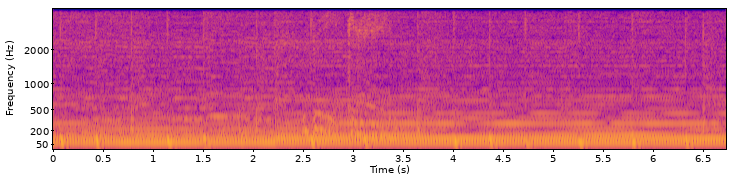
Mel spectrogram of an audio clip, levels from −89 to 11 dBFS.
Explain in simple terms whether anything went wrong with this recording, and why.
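Nothing went wrong here.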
